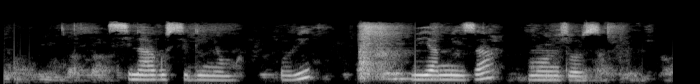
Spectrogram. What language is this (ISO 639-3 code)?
kin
